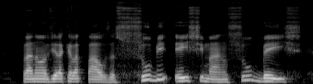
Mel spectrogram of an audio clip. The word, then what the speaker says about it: subestimar: pausa subestimar sub subestimar o b ele ele ganha uma força Ele ele perde a força do de ser mudo no prefixo ganha uma força de início de sílaba logo aqui aqui também nessa palavra ocorre um erro de separação silábica o b mudo ele se une à vogal da sílaba seguinte então subestimar número três transtorno transtorno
